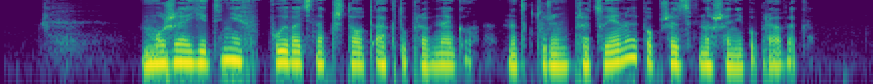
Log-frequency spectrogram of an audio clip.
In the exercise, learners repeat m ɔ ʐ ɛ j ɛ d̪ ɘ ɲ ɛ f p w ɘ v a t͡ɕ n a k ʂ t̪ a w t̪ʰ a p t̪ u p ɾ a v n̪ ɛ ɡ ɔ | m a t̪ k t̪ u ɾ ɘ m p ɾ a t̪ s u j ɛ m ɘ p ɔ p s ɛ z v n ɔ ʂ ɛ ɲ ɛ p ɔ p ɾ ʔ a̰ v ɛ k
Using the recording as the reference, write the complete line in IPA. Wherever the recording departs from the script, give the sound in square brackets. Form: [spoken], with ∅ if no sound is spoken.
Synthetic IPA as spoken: m ɔ ʐ ɛ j ɛ d̪ ɘ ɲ ɛ f p w ɘ v a t͡ɕ n a k ʂ t̪ a w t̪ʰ a [k] t̪ u p ɾ a v n̪ ɛ ɡ ɔ | [n] a t̪ k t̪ u ɾ ɘ m p ɾ a t̪ s u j ɛ m ɘ p ɔ p [ʂ] ɛ z v n ɔ ʂ ɛ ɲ ɛ p ɔ p ɾ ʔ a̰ v ɛ k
